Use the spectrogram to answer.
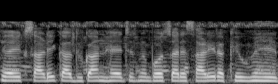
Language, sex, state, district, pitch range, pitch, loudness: Hindi, male, Jharkhand, Deoghar, 170-175 Hz, 175 Hz, -15 LUFS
